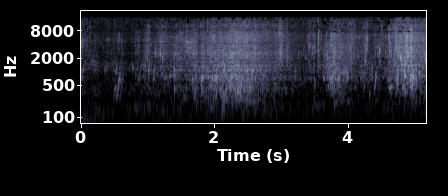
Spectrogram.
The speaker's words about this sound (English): Except for the whoosh of the orca blowholes, Echo Bay is pretty quiet, and you can hear a boat coming from a long way.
